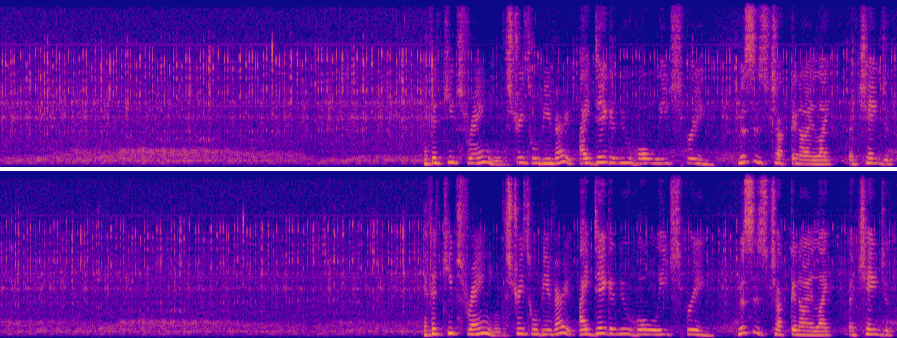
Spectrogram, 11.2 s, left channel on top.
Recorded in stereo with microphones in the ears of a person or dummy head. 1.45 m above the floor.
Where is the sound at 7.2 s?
75° right (ahead or behind), 1.2 m.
